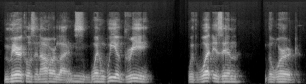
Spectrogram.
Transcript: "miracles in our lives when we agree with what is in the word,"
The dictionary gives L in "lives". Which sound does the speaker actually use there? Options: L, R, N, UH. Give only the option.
L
